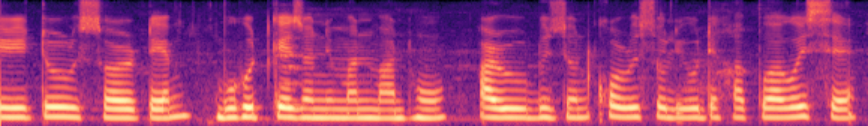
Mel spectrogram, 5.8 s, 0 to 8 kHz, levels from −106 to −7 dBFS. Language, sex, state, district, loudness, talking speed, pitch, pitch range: Assamese, female, Assam, Kamrup Metropolitan, -15 LUFS, 105 wpm, 220 Hz, 210-225 Hz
